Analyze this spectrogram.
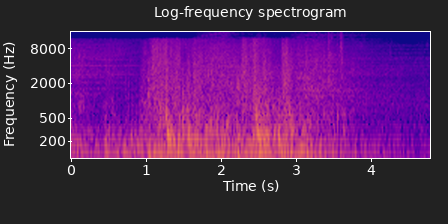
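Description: A pickaxe strikes with loud thuds and crashes.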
